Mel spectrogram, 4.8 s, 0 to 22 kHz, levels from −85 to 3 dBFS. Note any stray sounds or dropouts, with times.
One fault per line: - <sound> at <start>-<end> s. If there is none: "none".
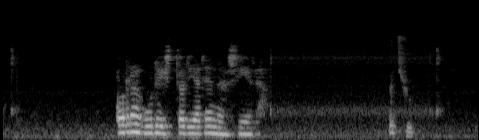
- sneeze at 3.7-4.2 s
